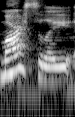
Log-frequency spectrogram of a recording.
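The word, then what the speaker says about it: Marsali: to tell the fans the way you pronounce marsley is like parsley so everyone since season three has gone around saying oh marsley like parsley and the irony of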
